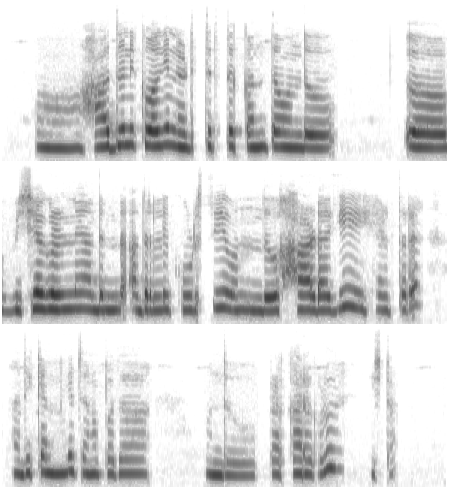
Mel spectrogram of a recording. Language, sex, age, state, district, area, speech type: Kannada, female, 18-30, Karnataka, Davanagere, urban, spontaneous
